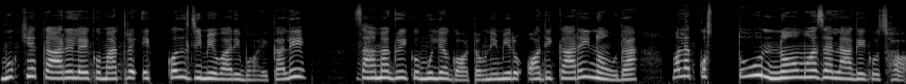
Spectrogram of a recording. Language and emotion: Nepali, sad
